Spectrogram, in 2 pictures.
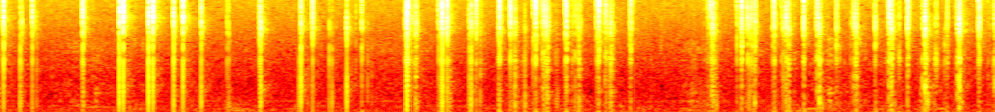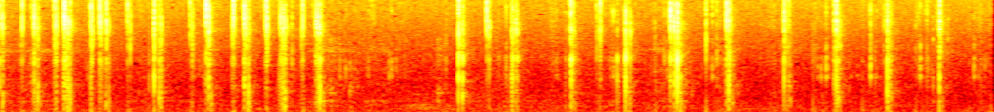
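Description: A small, solid, pink flower-shaped bar of soap is held in one hand while long nails scratch quickly across its embossed surface. The result is a dense, steady stream of sharp, dry, bright clicks and scratches with almost no ring, over a low hum.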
